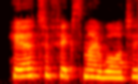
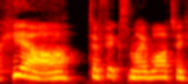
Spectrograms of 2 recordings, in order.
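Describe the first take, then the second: First: The vowel in 'here' is short and clipped. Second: The vowel in 'here' is held out long. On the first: The speaker calls it right. "It would shorten" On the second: The speaker calls it wrong. "you're not going to go"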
